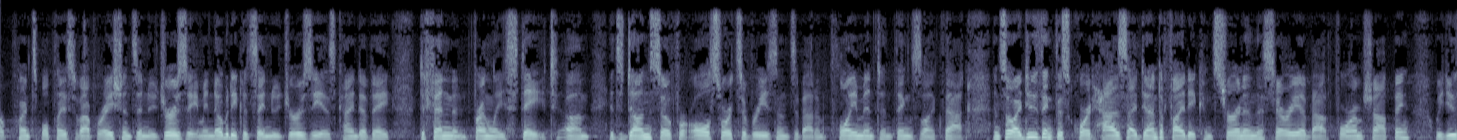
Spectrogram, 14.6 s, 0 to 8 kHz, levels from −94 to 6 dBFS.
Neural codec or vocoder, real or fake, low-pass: none; real; 7.2 kHz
